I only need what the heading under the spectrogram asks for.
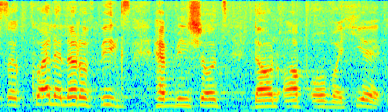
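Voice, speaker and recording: High-pitched male voice over noticeable background noise. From born in DR Congo, raised in South Africa. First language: French and Swahili. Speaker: local tour guide. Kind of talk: guided tour conversation.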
